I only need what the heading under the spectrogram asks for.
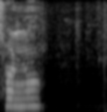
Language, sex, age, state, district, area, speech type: Nepali, female, 60+, West Bengal, Kalimpong, rural, read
